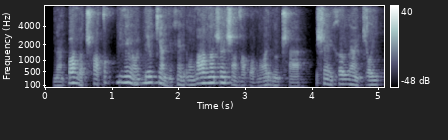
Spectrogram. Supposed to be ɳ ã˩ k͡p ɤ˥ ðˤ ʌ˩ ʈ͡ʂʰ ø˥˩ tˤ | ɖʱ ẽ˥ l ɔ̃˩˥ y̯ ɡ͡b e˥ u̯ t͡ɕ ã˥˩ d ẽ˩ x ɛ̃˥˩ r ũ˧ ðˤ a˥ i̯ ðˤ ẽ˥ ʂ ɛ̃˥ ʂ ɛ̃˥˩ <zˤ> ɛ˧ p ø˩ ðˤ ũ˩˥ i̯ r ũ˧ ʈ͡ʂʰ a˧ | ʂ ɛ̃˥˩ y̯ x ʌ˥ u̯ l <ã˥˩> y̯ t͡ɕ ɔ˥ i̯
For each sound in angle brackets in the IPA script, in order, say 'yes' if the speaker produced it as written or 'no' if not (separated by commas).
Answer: yes, yes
